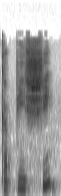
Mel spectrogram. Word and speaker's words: capisci: So what I have is capisco hard pronunciation and then capisci and capisce, which is soft, capiamo, capite is normal and then again I go back to the hard pronunciation, capiscono.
